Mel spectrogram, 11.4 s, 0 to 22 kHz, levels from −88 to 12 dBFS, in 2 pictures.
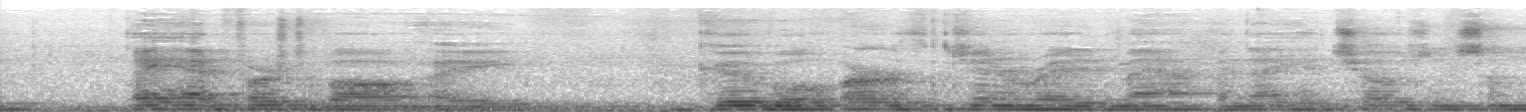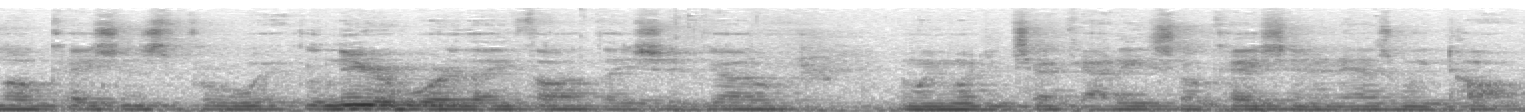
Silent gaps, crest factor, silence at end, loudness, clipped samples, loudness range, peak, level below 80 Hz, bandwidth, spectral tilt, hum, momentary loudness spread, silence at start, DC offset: none; 18 dB; 0 s; -23 LUFS; under 0.1%; 4 LU; -6 dBFS; -38 dBFS; 15.5 kHz; -6 dB/octave; none; 10 LU; 0 s; under 0.1%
